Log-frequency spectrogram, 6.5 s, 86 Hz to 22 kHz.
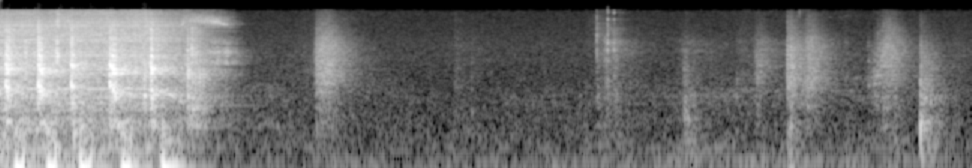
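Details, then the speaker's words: Honda Fourtrax 200SX quad after carburetor cleaning for stalling and rich running, idle screw changed: starter cranks in quick uneven chugs about 1.5 s without catching; hard start, owner fears it may be flooded. "It might be flooded out yet, I hope not."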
